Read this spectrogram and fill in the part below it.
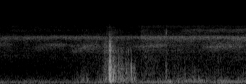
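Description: A sword swishes through the air with a sharp crack.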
